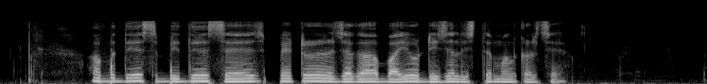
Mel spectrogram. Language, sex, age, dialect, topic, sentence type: Magahi, male, 31-35, Northeastern/Surjapuri, agriculture, statement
